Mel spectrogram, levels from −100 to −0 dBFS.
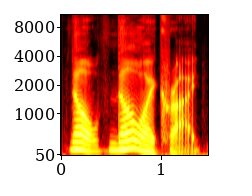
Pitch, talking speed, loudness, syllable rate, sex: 150 Hz, 165 wpm, -16 LUFS, 3.3 syllables/s, male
